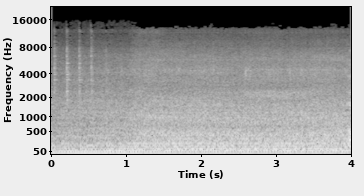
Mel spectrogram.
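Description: Semi-truck's diesel engine running at low speed while the rig backs slowly, heard from inside the cab as a steady low rumble. A few faint clicks sound in the first half second.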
